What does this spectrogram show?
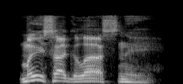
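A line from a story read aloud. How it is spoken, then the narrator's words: Sad sigh. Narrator (Russian): печально вздохнул оппонент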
